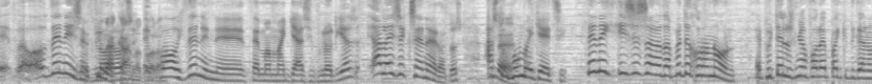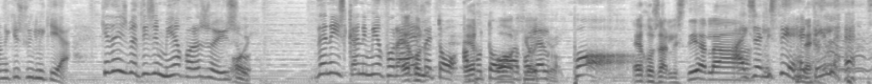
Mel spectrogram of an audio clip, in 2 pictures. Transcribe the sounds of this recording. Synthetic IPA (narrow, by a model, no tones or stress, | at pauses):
ðenis̬efloɐɾɐ̰n̰o̰to̰oçiðenine̞θe̞mɐmɐɟɐsifloɾʝɐsɐlɐisekseneɾo̞t̪o̞sɐsopumece̞t͡si | ðeneis̬esɐɾɐnd̪ɐpend̪exɾo̞no̞n | e̞pit̪e̞luzmɲɐfo̞ɾɐipɐcet̪iɡɐno̞nicisuiliciɐ̰ | ce̞ðneçizmeθisimiɐfo̞ɾɐst̪izo̞isu | ðe̞neçiskɐnimiɐfo̞ɾɐmet̪oɐot̪opoliɐlopoexozɐlist̪iɐlɐeçizɐlist̪iet̪iles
